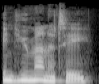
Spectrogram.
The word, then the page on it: inhumanity: British English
